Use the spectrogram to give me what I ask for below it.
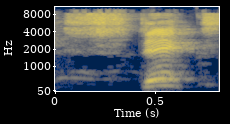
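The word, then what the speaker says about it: Styx: Gail says Oh bitsy has the correct pronunciation it is sticks the band six babe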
